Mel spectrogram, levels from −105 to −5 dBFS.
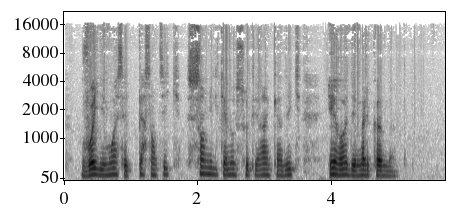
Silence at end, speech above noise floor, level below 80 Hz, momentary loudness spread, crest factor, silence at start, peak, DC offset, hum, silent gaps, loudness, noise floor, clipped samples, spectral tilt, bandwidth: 0.75 s; 34 dB; -56 dBFS; 15 LU; 22 dB; 0.25 s; -2 dBFS; under 0.1%; none; none; -23 LUFS; -57 dBFS; under 0.1%; -5.5 dB/octave; 17 kHz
